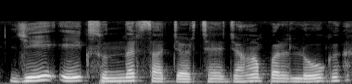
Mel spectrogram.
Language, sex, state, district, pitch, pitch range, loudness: Hindi, male, Himachal Pradesh, Shimla, 150 Hz, 135-165 Hz, -14 LUFS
